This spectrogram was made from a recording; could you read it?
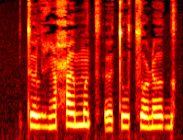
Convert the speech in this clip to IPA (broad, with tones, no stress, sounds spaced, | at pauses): t ø˧ l ɦ ĩ˩˥ ħ ɛ˥ m ə̃˥ t͡sʼ ø˩ t u˧ t͡s o˧ ɳ ə˥ ɡ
